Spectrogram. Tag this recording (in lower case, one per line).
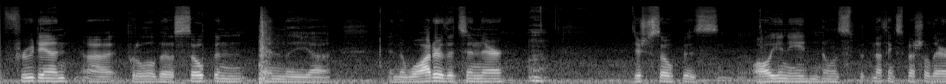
speech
